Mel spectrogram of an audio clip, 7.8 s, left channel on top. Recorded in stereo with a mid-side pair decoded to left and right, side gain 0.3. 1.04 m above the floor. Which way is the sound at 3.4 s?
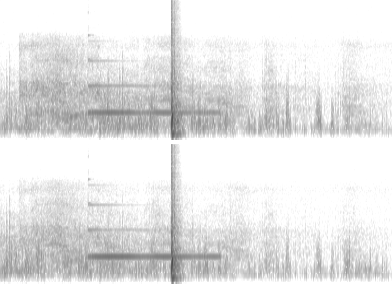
20° right.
